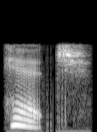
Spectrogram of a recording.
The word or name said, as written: hitch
